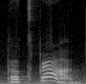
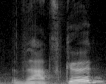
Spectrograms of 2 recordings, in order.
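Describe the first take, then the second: First: That's Bad said much higher and softer. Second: Said in the usual way. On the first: Shown as a demonstration. Reading the title, high soft Bad.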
